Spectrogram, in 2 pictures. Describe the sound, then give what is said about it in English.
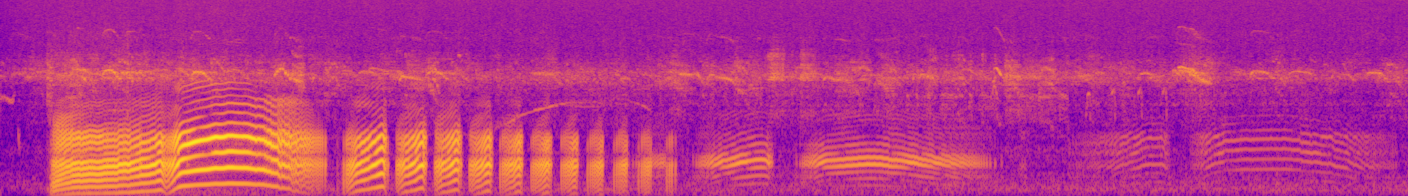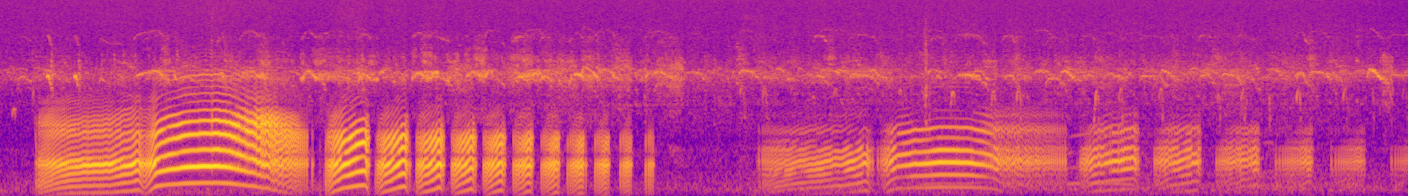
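Atlantic puffin calls repeat in three loud bouts, each a drawn-out groaning moan that breaks into a fast, stuttering run of cackling pulses, with no talking. “Then there's the Atlantic puffin, a cute bird with a distinctly large patterned beak that communicates in its nesting colonies with creepy cackling calls.”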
